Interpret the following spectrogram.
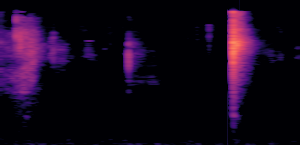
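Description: Surgical latex gloves being handled and snapped: a short rubbery rustle at the start, a small click about a second in, and one sharp, loud snap near the end.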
